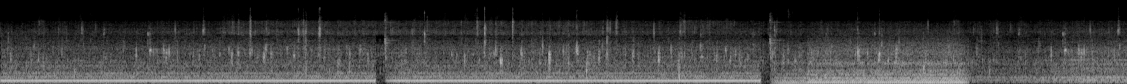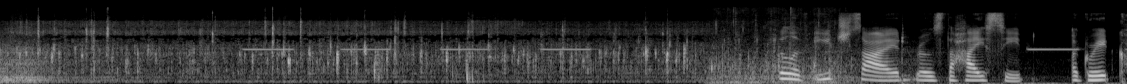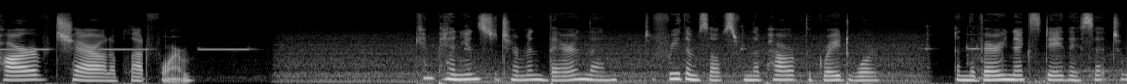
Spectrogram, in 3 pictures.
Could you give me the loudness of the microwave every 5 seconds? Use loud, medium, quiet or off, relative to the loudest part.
loud, loud, medium, quiet, quiet, quiet, quiet.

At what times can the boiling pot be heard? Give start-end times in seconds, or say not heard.
0.0-19.9.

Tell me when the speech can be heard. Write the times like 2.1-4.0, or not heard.
19.1-24.5, 26.7-31.4, 32.0-33.7.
